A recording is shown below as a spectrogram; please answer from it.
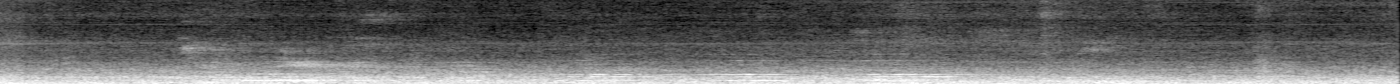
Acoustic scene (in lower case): subway station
